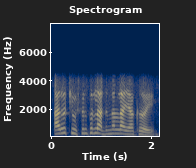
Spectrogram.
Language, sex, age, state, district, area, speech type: Bodo, female, 30-45, Assam, Chirang, rural, conversation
